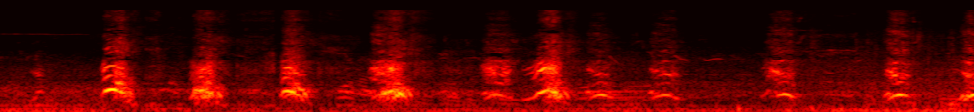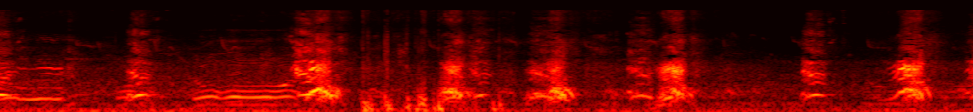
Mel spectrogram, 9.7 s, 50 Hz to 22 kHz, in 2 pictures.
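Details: Shetland Sheepdog during a training session on 16 May 2023, giving sharp, high yipping barks in quick bursts roughly every half second, with a person's voice heard briefly between them.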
